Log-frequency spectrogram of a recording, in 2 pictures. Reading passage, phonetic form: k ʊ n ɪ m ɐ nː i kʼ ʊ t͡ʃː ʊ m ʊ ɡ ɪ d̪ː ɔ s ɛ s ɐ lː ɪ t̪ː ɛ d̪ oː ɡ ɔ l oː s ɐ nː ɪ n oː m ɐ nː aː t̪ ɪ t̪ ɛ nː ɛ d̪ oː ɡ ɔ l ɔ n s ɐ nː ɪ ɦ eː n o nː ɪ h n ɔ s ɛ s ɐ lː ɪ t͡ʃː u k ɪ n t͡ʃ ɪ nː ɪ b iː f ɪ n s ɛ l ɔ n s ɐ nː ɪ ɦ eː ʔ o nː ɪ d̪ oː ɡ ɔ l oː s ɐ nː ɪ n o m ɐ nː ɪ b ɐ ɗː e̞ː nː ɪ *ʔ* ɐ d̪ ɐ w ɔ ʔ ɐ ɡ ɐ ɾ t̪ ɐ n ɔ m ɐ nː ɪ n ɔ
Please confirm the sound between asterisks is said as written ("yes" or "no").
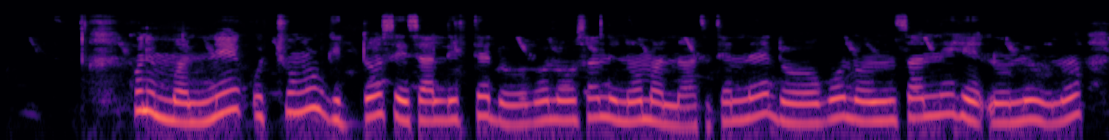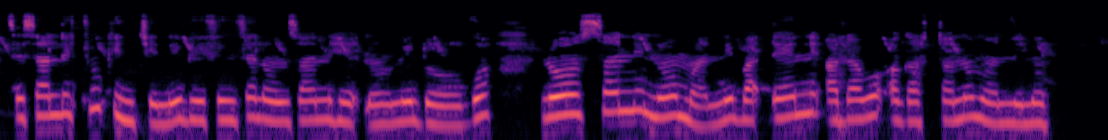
yes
